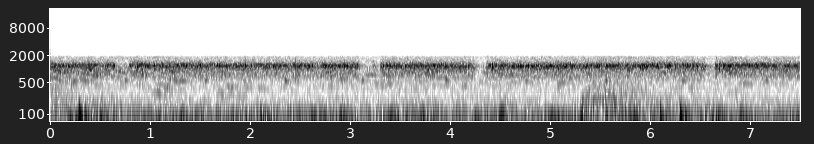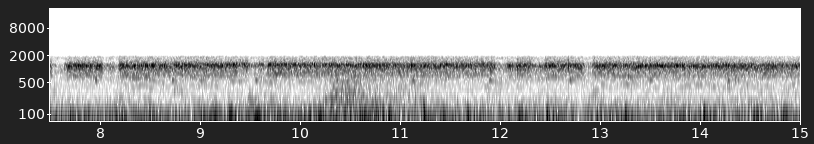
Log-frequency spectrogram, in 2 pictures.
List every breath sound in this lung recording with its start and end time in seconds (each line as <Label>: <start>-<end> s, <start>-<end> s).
Inhalation: 5.24-6.45 s, 10.21-11.42 s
